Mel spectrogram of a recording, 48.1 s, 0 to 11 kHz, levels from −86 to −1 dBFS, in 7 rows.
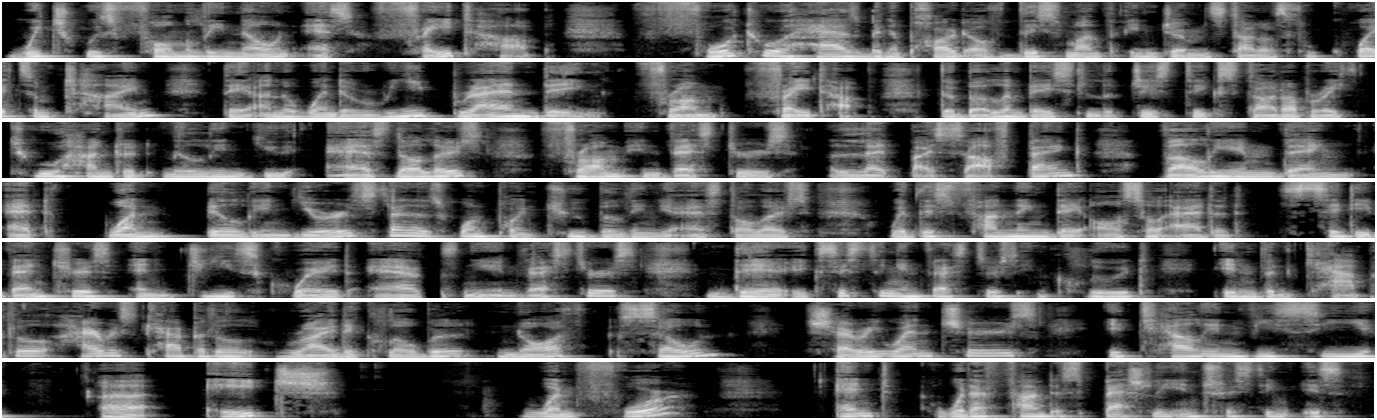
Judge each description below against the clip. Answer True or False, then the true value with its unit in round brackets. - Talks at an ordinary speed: False (120 wpm)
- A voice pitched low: True (115 Hz)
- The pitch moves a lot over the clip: False (3.8 semitones)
